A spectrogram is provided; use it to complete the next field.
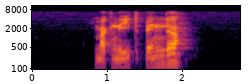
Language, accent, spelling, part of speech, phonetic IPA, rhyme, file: German, Austria, Magnetbänder, noun, [maˈɡneːtˌbɛndɐ], -eːtbɛndɐ, De-at-Magnetbänder.ogg
- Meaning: nominative/accusative/genitive plural of Magnetband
